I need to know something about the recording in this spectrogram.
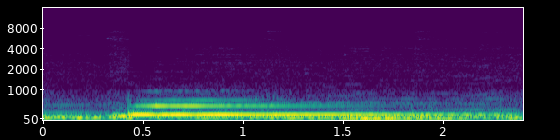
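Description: A large hanging gong struck once about half a second in, ringing on as a steady low hum that slowly dies away, over background music.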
